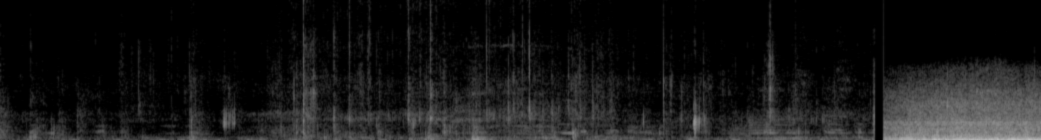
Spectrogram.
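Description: Faint voices and scattered clicks and knocks at a cycling rest stop. Near the end it cuts suddenly to loud, steady wind noise on the microphone and road rumble from a bicycle riding on open road.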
